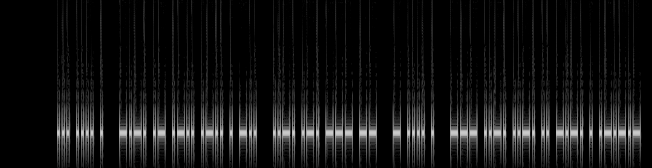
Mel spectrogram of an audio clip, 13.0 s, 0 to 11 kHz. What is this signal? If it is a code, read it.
Morse code, heard as a keyed tone, about 25 wpm, 700 Hz. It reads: SHE CALLED FROM THE OFFICE.
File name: practice / 25wpm / Sentences with 2-Word Phrases - 25wpm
